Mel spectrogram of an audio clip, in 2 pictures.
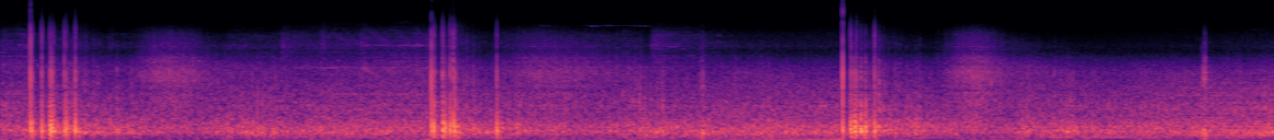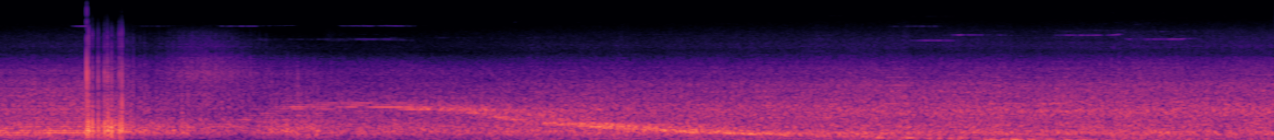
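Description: Fireworks shells bursting: four loud bangs a few seconds apart, two of them followed by a short crackle. In the second half a long whine falls steadily in pitch over about six seconds as a vehicle passes.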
